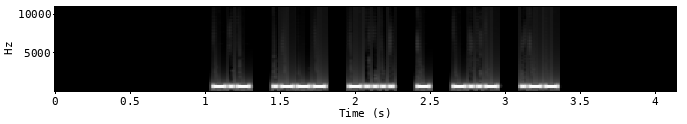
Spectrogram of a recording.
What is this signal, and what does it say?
Morse code, heard as a keyed tone, about 46 wpm, spaced as for 33 wpm, 700 Hz. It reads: KJ6TXW
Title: USA Call Signs - 6 Characters - 2x Character Spacing - 45wpm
